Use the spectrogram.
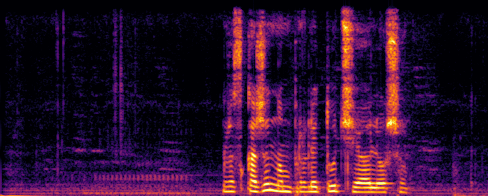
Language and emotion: Russian, neutral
